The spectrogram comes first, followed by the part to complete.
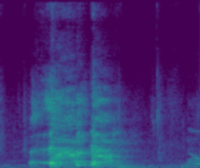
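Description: A person coughing, a few harsh bursts in quick succession, then a man's voice starts speaking near the end.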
